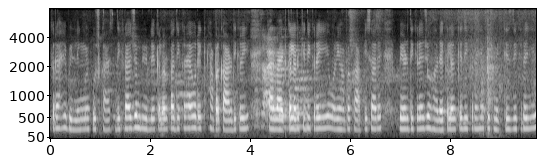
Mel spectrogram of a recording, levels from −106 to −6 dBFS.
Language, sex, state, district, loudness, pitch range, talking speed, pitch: Hindi, female, Rajasthan, Churu, -22 LUFS, 235-255 Hz, 295 wpm, 245 Hz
